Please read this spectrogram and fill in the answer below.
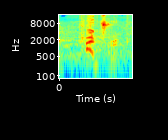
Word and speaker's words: Padraig: I'm tempted to say Padraig, like Patrick, but more of it with more of a G instead of a TR.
